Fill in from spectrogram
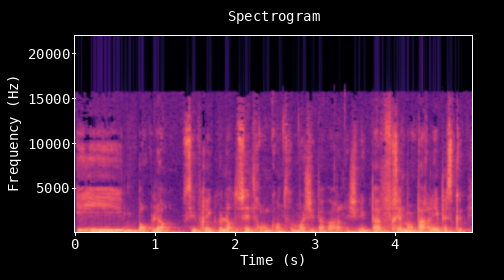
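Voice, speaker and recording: Somewhat breathy and fairly low in pitch, a woman speaks with ordinary pitch variation amid audible room echo. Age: 70s. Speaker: reader on a book prize selection committee. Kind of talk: interview testimony. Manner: hesitant, with fillers and self-corrections.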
